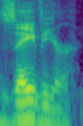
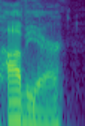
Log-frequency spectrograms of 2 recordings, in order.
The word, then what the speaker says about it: Xavier: While pronouncing Health and Human Services Secretary Becerra's last name correctly, I did pronounce his first name incorrectly and said Xavier. It's Javier because he's Hispanic.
